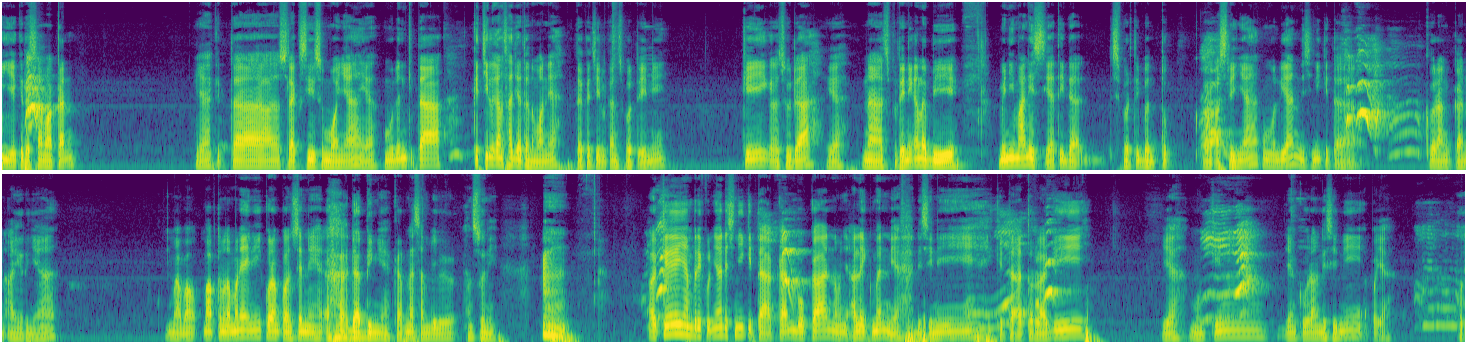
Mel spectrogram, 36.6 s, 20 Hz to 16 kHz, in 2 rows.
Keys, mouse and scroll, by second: 1.1-4.8 drag, 7.5-11.7 drag, 13.3-20.3 drag, 20.4-22.8 shift+drag, 22.8 ctrl+g, 23.8 shift+click, 27.1-36.5 drag, 29.3-31.3 shift+middle drag, 30.0-31.3 shift+right drag, 33.9-36.5 right drag.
